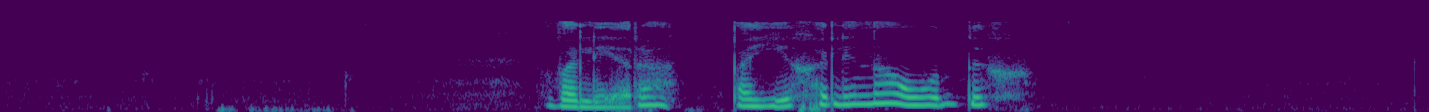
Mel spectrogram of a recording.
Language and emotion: Russian, neutral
